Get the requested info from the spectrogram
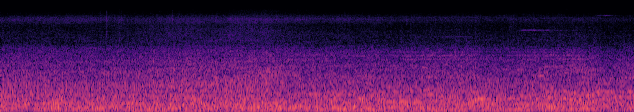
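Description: Steady city street traffic noise with a low hum from vehicle engines.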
